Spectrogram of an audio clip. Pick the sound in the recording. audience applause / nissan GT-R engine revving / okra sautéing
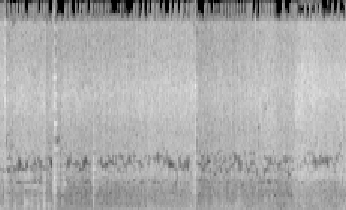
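okra sautéing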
